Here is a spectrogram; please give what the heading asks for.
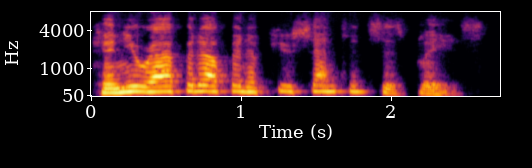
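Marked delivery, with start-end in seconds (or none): none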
